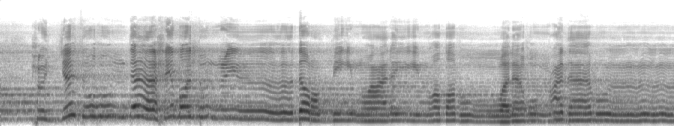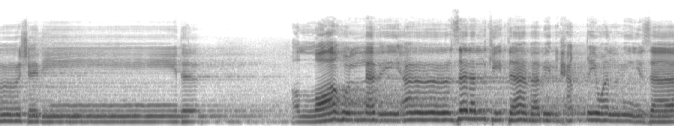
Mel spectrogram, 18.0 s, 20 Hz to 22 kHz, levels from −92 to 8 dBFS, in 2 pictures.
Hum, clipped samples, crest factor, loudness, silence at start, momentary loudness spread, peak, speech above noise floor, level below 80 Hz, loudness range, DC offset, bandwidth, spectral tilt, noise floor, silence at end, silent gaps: none; under 0.1%; 18 dB; -22 LUFS; 0 s; 11 LU; -4 dBFS; 26 dB; -78 dBFS; 8 LU; under 0.1%; 12 kHz; -5 dB/octave; -48 dBFS; 0 s; none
